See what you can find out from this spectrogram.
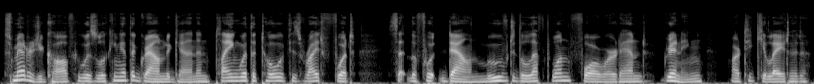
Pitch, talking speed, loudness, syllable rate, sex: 140 Hz, 215 wpm, -18 LUFS, 5.6 syllables/s, male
